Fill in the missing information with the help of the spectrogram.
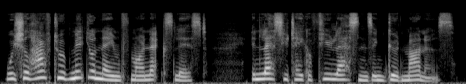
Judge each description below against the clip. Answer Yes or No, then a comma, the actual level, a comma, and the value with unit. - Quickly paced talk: Yes, fast, 255 wpm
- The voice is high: Yes, high, 225 Hz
